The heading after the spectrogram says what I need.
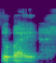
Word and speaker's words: Dubai: wanting to correct me I promise you it's Dubai everybody has this thing of no maafi you're saying it wrong no no trust me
